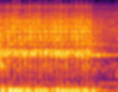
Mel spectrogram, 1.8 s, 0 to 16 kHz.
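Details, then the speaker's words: Lexus LS400 (92-94) engine on a new wiring harness for the automatic gearbox, with the park/neutral switch bridged with a fuse. Steady, fast cranking churn with an even pulsing beat for over a second. The starter cranks normally. "i don't think i need to tell you obviously you must have heard that noise in the background so that's the motor cranking over"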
